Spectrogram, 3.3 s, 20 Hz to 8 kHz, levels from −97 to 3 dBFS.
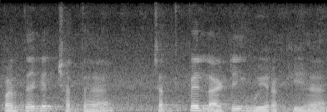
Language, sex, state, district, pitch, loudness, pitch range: Hindi, male, Chandigarh, Chandigarh, 135 Hz, -17 LUFS, 125-145 Hz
